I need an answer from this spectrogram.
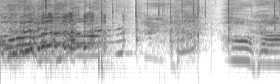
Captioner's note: laughs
